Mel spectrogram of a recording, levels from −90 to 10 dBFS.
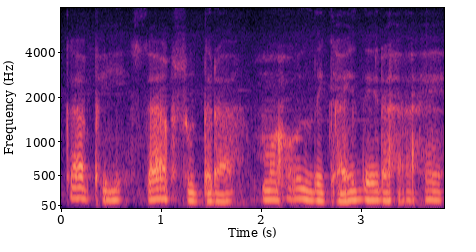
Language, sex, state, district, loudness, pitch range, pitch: Hindi, male, Maharashtra, Mumbai Suburban, -18 LUFS, 120-135 Hz, 130 Hz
